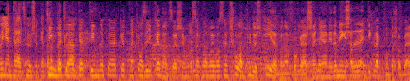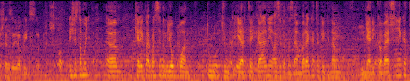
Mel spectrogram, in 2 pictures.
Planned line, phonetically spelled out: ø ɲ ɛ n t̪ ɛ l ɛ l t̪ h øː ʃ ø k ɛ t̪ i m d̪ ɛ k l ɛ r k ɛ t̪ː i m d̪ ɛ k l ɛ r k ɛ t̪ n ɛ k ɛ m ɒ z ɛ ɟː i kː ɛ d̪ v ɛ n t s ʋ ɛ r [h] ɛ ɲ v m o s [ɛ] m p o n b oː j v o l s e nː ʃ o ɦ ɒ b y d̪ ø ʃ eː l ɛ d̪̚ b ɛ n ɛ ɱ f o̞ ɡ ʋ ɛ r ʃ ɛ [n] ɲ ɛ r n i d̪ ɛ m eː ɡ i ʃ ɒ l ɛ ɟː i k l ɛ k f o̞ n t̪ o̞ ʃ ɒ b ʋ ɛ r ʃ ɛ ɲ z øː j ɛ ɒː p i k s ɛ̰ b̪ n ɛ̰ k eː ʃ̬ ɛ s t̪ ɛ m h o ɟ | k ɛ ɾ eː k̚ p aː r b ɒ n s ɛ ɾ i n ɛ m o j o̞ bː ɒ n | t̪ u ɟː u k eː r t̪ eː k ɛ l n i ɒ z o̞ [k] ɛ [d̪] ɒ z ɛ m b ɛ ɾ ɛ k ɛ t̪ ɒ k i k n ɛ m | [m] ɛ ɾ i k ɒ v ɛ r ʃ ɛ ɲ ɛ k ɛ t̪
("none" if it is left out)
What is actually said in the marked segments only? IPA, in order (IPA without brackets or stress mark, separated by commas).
ʃ, ɛ, ɲ, k, t̪, ɲ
